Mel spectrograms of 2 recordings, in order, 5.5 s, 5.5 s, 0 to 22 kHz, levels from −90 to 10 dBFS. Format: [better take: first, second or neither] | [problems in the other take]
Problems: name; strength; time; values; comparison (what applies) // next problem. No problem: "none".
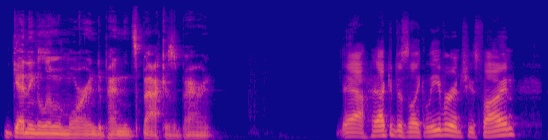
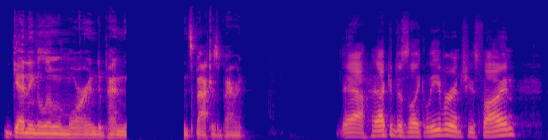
first | audio freezing; at 1.5 s for 0.5 s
